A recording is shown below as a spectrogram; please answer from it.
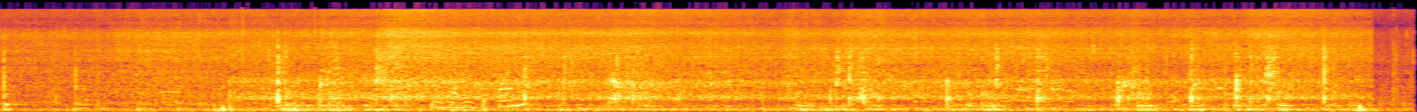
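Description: Okra and mixed vegetables frying with browned onion and garlic in a pan, a steady sizzle with stirring clatter and scraping throughout, fairly close and continuous.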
